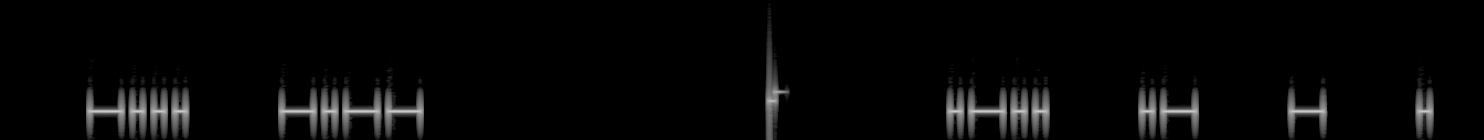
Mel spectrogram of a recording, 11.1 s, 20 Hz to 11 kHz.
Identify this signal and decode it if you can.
Morse code, heard as a keyed tone, about 15 wpm, spaced as for 8 wpm, 700 Hz. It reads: BY LATE
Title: 3x Character Spacing - Top 300 Words - 15wpm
